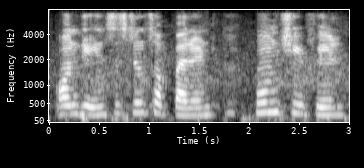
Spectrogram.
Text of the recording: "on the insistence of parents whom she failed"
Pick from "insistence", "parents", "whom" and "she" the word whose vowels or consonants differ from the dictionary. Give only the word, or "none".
parents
